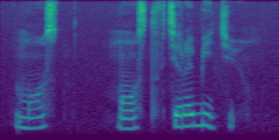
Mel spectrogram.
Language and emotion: Russian, neutral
